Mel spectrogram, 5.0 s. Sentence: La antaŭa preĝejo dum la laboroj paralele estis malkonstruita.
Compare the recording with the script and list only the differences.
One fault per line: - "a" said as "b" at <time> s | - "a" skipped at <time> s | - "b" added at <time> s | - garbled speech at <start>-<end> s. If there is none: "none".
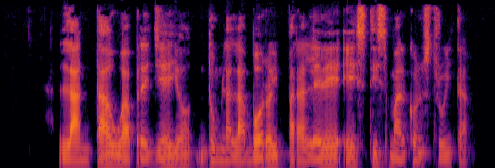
none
